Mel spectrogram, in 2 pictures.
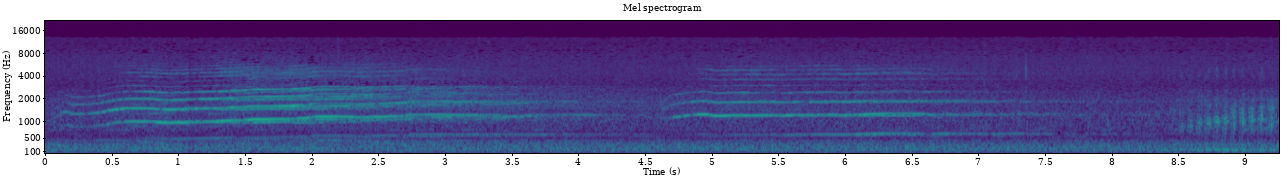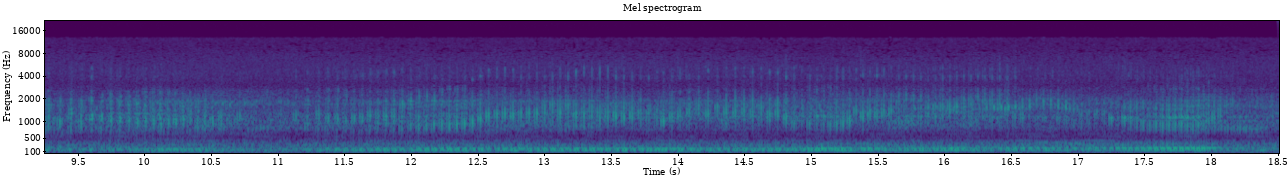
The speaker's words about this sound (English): Much underwater sound is in fact very beautiful, and nothing illustrates this better than the singing of the humpback whale.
